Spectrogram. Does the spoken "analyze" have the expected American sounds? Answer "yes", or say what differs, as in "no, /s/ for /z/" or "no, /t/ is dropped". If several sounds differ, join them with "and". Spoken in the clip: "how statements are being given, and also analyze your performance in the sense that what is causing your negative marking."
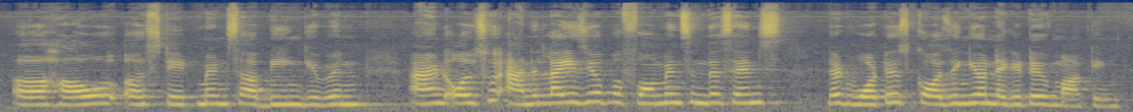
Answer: yes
